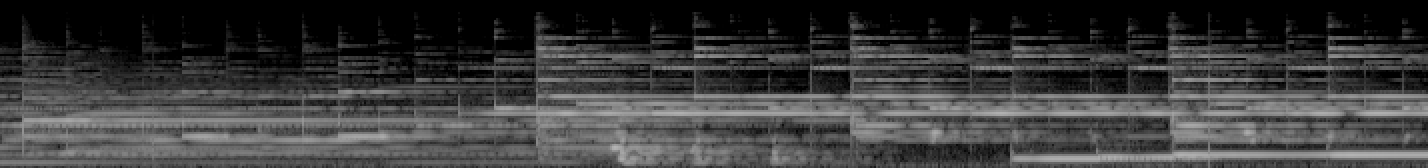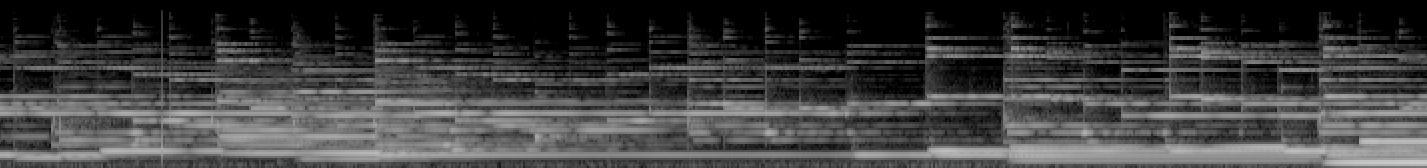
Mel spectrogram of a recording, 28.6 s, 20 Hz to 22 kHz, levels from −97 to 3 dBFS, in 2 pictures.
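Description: You get three quick, small jumps in the sound, at 1.53 s, 12.09 s and 15.89 s. The first two skip ahead by a few milliseconds, and the one at 15.89 s by about twice that. There's no gap of silence: the audio on either side just butts together. That's most likely a dropped buffer (overrun), where the hardware overwrote a block before the software read it, so that slice simply vanished.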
